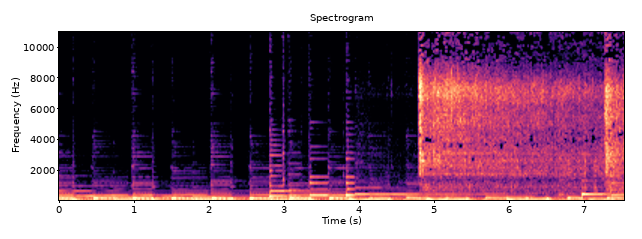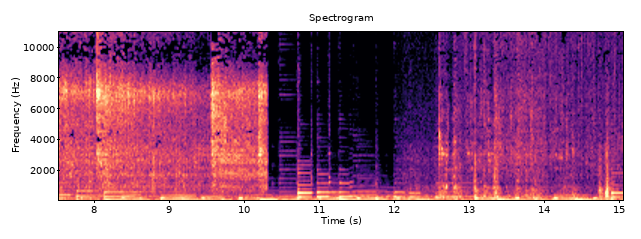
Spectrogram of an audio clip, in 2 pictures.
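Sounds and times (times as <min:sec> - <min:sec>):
guitar background music: 0:00.0 - 0:15.0
hot oil sizzling: 0:04.8 - 0:10.3, 0:12.6 - 0:15.0.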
